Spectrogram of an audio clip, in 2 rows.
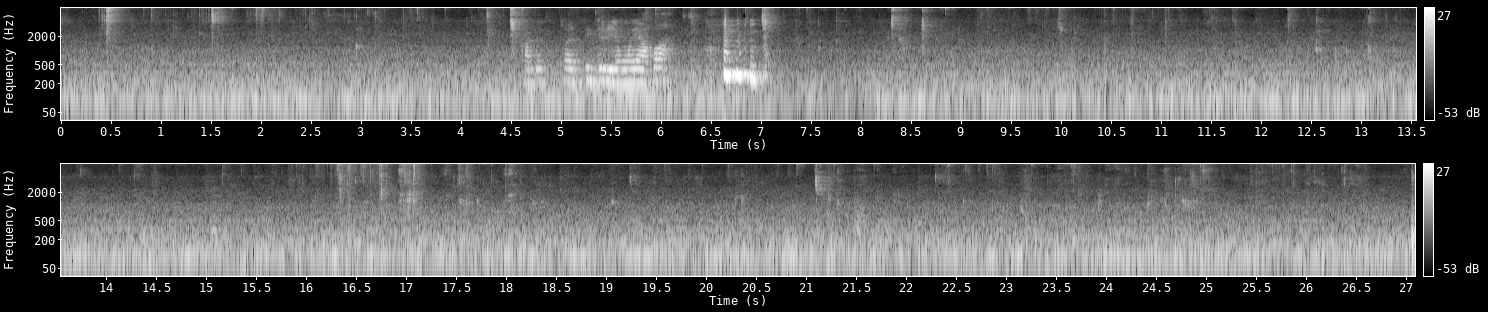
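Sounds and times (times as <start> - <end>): steady low hum: 0.0 - 27.0
wet chewing and lip smacks: 0.4 - 4.7, 6.2 - 27.0.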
